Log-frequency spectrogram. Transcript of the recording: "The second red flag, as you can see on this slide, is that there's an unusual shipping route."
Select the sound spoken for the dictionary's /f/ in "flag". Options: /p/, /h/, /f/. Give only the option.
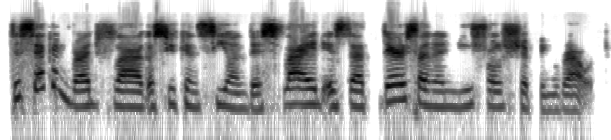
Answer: /f/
